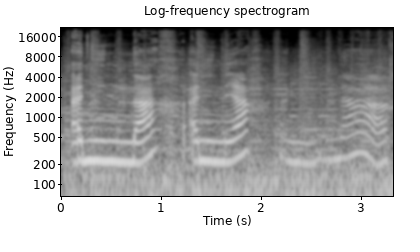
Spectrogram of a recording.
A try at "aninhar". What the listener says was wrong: Alors, uma pequena pista, o NH faz o som NH. Aqui a principal dificuldade foi o NH, que em português faz o som NH.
